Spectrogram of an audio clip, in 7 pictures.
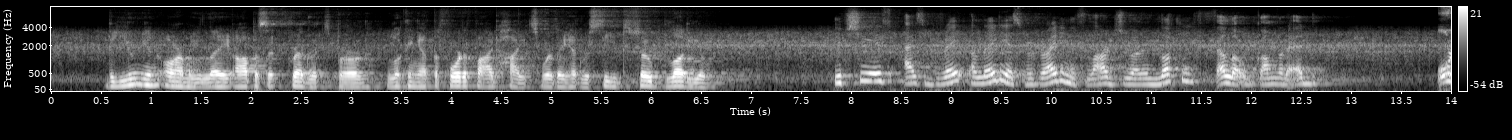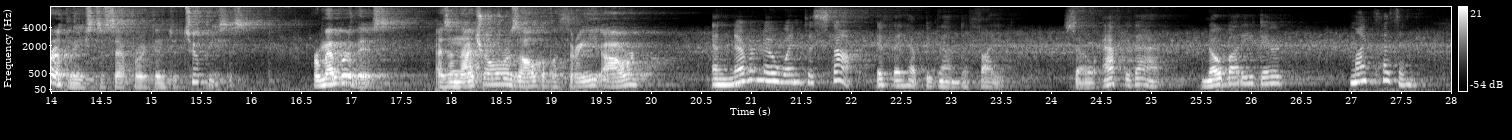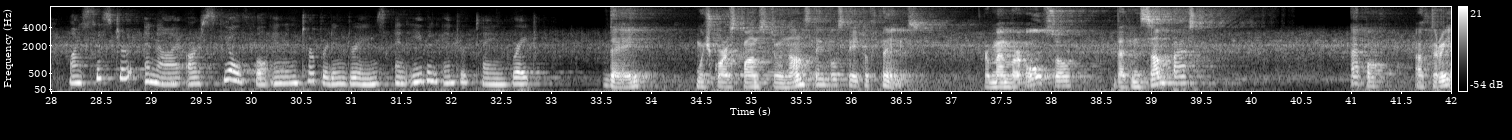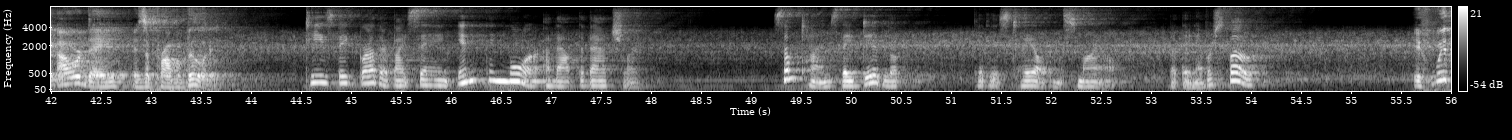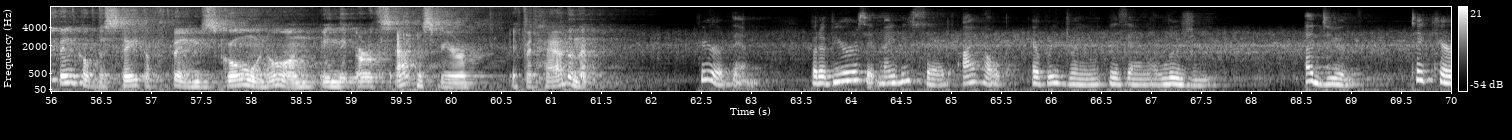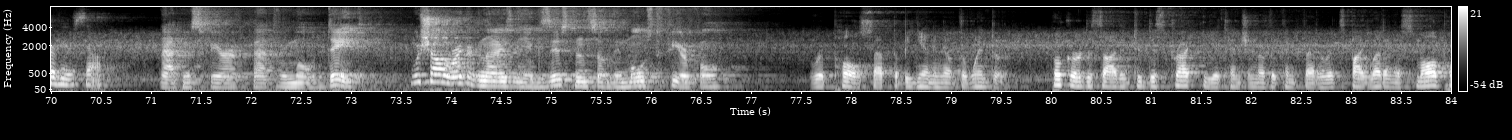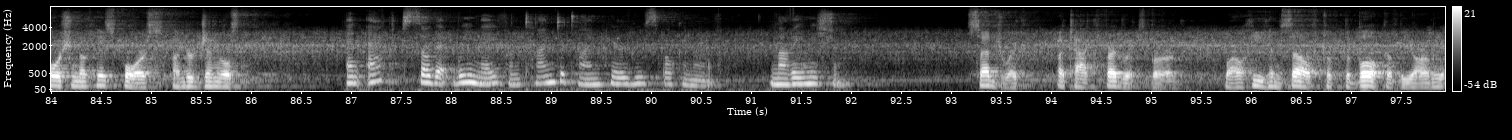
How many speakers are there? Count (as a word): four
